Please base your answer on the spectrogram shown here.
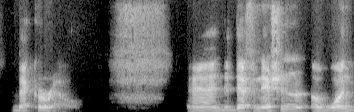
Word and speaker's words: becquerel: in Canada we use uh the term beccarells pronounce becquerel and the definition of one becquerel is the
